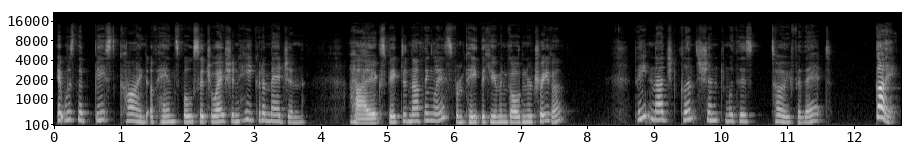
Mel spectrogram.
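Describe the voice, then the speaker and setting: A woman reading scripted fiction as an audiobook narrator, in an expressive and careful manner. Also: medium pitch, measured pace.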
